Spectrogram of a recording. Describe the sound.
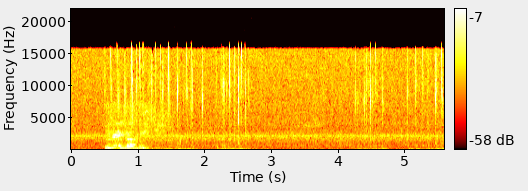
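Soft, quick keyboard taps clatter on and off in an irregular run as someone types a message, with a brief burst of voice near the start and a low background hum.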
